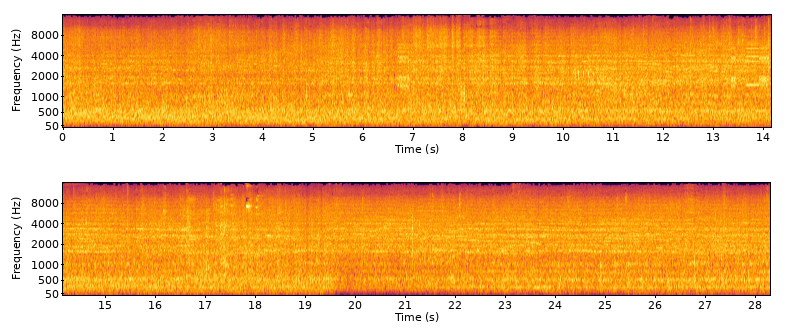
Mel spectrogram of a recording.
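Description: A freight train of tank cars rolling past close by: a steady, loud rumble and clatter of steel wheels on the rails.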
